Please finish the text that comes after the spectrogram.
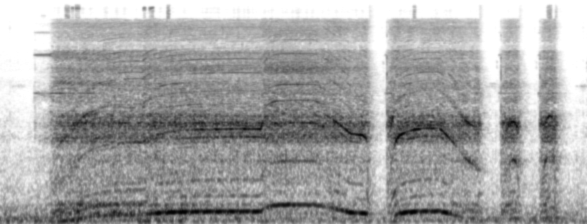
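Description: A power drill drives threaded inserts into a drawing board, a steady whine that rises and falls in pitch, then stops and restarts in short bursts near the end, loud and close with no talk.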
